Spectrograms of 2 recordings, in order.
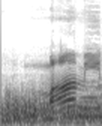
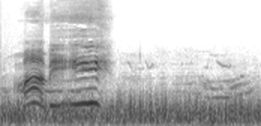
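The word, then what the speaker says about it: Maumee: All right, everyone, and we are at Mommy Park. I think that's how it's pronounced. Mommy! M-A-U-M-E-E. I'm going with Mommy, and if that's not how you pronounce it, too bad.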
